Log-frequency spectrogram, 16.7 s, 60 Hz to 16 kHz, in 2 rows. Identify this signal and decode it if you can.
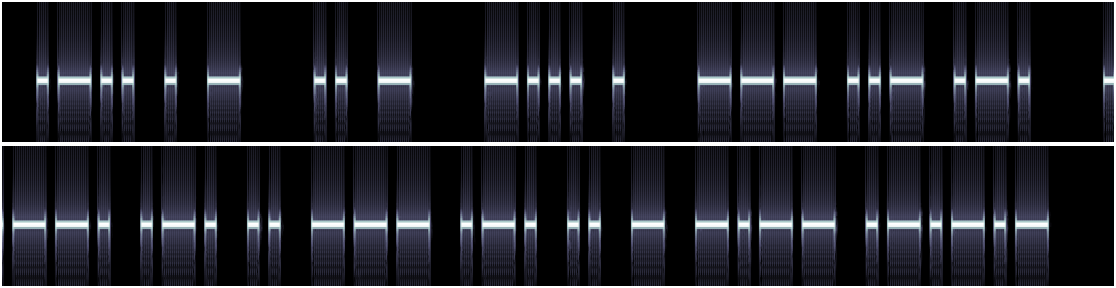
Morse code, heard as a keyed tone, about 15 wpm, 700 Hz. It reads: LET IT BE OUR PRIORITY.
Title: Sentences from Top 1600 Words 15wpm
